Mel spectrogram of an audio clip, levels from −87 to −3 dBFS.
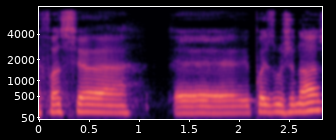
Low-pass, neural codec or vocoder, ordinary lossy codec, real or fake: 7.2 kHz; autoencoder, 48 kHz, 32 numbers a frame, DAC-VAE, trained on Japanese speech; none; fake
